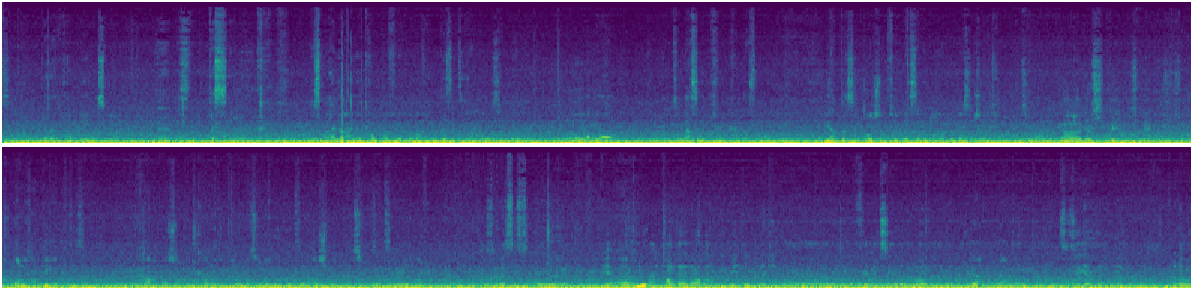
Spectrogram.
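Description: Steady low rumble inside an airliner cabin as the plane taxis, with a faint murmur of passengers talking.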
